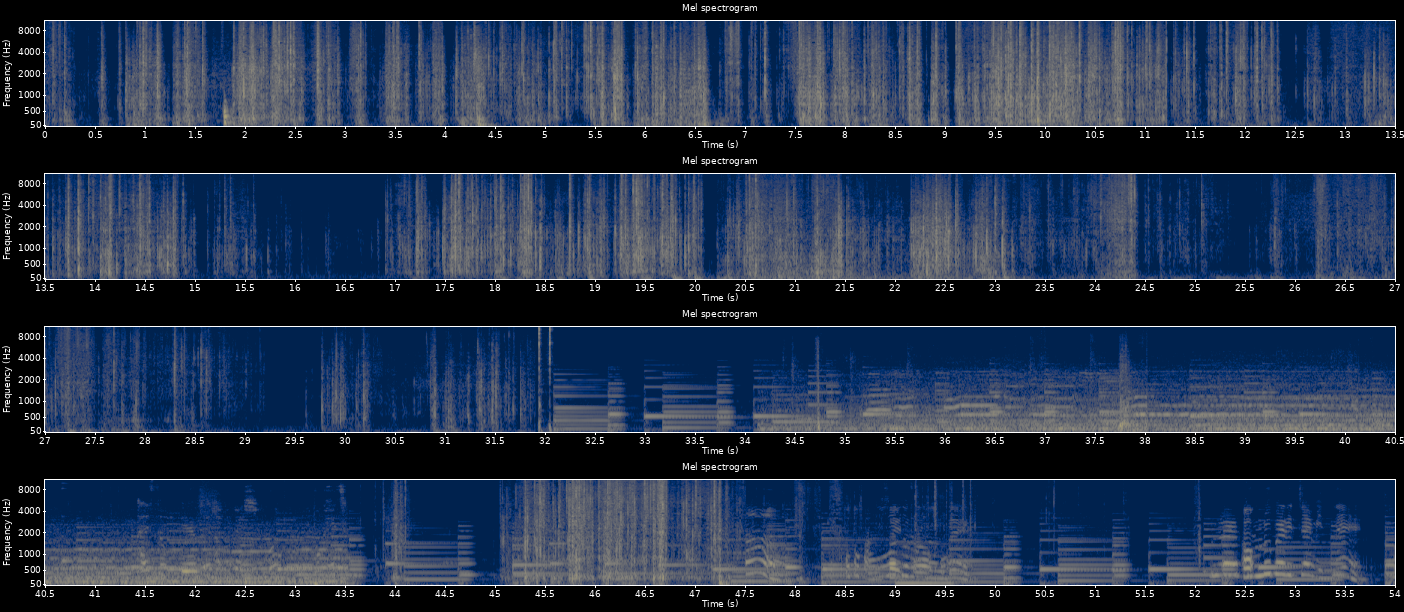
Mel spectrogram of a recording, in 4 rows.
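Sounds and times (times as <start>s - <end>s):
packaging crinkling and rustling: 0.0s - 32.1s, 43.6s - 44.4s, 45.0s - 51.4s.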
